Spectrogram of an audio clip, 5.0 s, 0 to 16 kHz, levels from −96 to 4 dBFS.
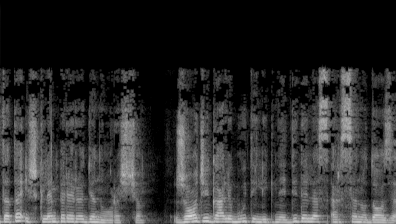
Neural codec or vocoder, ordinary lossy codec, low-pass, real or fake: none; MP3, 48 kbps; 14.4 kHz; real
